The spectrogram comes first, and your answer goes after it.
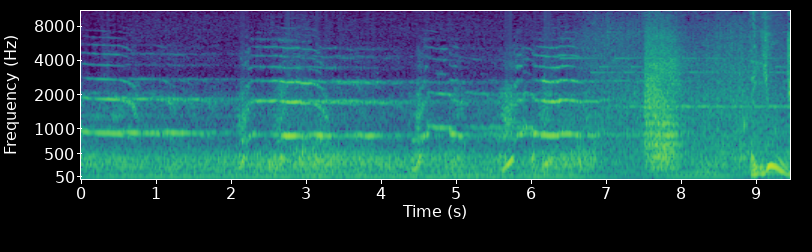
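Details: Humpback whale song, the kind of recording carried aboard the Voyager probe as a greeting from Earth; sustained tonal moans with harmonics, broken by repeated swooping upsweeps and downsweeps and a burst of broadband noise near the end.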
